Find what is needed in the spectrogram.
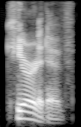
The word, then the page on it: curative: American English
